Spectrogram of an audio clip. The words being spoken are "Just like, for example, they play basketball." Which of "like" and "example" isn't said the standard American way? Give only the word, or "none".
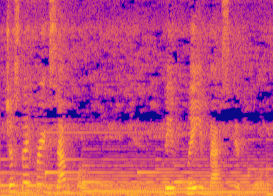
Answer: none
